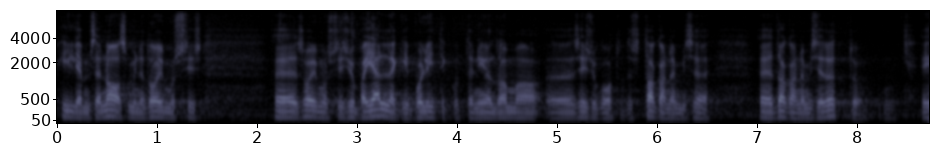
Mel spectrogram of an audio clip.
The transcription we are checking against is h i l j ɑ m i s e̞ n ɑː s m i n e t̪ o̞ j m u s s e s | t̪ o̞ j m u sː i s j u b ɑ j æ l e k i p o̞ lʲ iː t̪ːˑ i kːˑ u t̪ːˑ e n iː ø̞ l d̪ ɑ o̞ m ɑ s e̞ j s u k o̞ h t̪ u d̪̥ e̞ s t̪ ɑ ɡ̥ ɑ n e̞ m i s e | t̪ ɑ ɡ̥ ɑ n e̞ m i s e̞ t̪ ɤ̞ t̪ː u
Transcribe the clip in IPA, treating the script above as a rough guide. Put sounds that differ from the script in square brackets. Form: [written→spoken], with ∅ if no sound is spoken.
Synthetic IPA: h i l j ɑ m i s e̞ n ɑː s m i n e t̪ o̞ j m u s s [e→i] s | t̪ o̞ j m u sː i s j u b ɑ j æ [l→lː] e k i p o̞ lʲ iː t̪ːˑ i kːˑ u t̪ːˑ e n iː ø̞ l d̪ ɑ o̞ m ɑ s e̞ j s u k o̞ h t̪ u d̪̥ e̞ s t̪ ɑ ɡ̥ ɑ n e̞ m i s e | t̪ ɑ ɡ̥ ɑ n e̞ m i s e̞ t̪ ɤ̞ t̪ː u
